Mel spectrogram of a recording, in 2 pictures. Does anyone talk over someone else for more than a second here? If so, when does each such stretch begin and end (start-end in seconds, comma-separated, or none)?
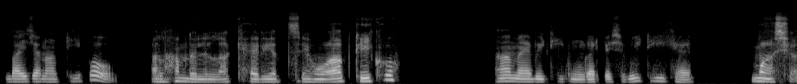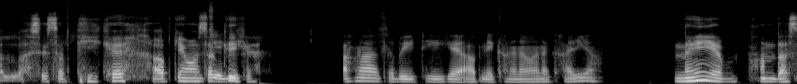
none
